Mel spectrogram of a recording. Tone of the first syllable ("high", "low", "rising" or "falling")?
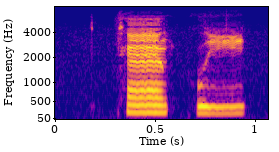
high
